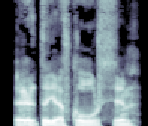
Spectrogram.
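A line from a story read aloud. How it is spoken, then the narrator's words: Snorting into beard. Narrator (Russian): отреагировал Крислав, хмыкнув в бороду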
